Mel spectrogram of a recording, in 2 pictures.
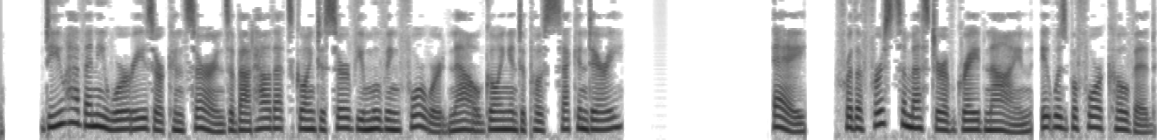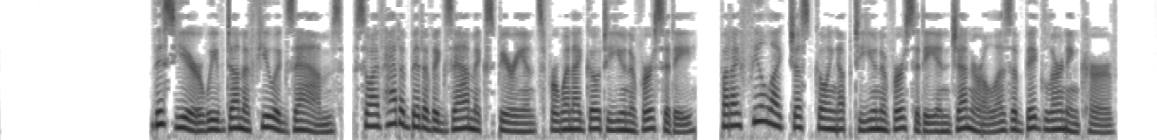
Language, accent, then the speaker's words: English; Collingwood, Ontario, Canada; I was born in the Collingwood Hospital. I've been here my whole life.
